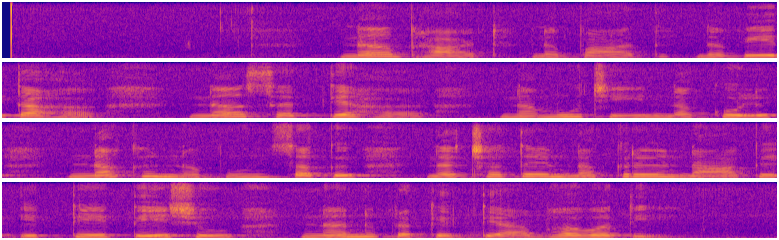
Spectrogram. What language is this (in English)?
Sanskrit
